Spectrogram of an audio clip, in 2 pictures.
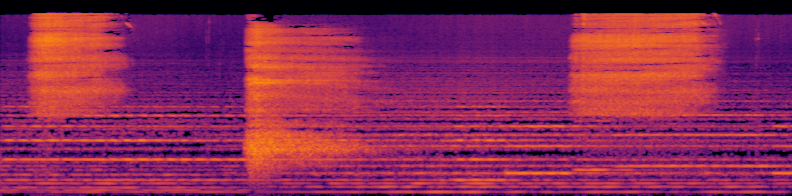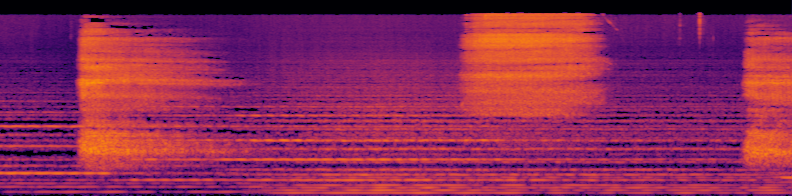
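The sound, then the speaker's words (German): Slow, deep breaths, drawn in through the nose and let out through the mouth, repeat as soft airy hisses at an even, unhurried pace over gentle sustained music. “nimm dir jetzt drei tiefe Atemzüge durch die Nase ein und durch den Mund wieder aus”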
